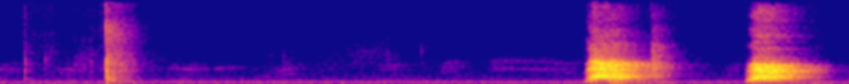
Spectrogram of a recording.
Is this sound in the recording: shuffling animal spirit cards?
no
